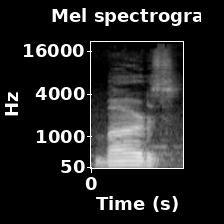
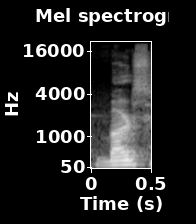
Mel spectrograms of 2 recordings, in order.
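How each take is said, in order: First: बर्ड्स ending on a voiced buzzing z, louder; ज़ की ध्वनि के साथ बर्ड्स; z sound ending. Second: बर्ड्स ending on a hissing s, the wrong way; गलत स वाली ध्वनि में बर्ड्स. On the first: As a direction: correct it: बर्ड्स with a clear z. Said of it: "जेड की sound आएगी". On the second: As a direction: say बर्ड्स with a plain s. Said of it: "बर्ड्स नहीं बोलेंगे". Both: Shown as a demonstration.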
